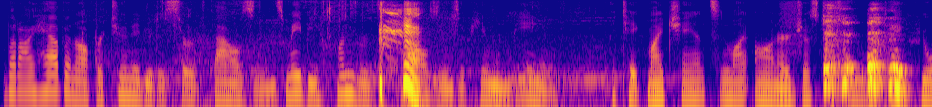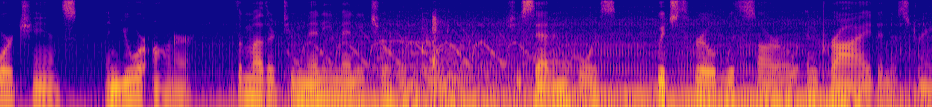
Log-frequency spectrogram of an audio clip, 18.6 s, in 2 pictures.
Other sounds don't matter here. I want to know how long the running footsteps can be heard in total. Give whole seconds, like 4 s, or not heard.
not heard.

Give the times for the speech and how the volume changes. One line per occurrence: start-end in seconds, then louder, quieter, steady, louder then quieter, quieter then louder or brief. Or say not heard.
0.0-18.6 steady.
